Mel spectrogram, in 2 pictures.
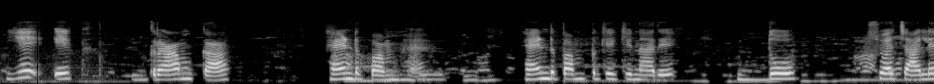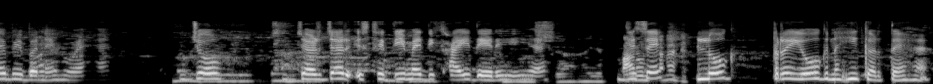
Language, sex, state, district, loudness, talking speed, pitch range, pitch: Hindi, female, Chhattisgarh, Balrampur, -14 LUFS, 95 wpm, 195-255 Hz, 220 Hz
